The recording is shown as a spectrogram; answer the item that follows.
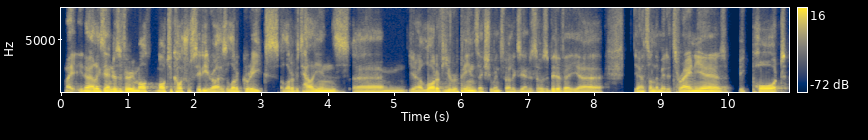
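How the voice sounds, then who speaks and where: Low-voiced fast-talking man in his forties. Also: dark tone. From Egypt. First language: French. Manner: frequent restarts, tags sentences with "right?". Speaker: podcast guest, entrepreneur. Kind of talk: casual interview conversation.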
